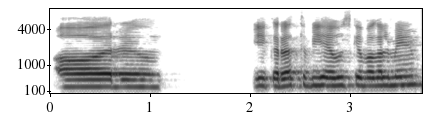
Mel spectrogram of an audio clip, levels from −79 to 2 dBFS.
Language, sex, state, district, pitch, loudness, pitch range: Hindi, female, Uttar Pradesh, Gorakhpur, 230 Hz, -14 LUFS, 205-245 Hz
